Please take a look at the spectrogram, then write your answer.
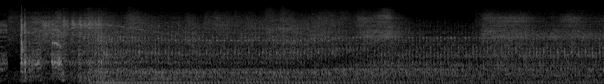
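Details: Diesel Hyundai i20 after replacing damaged engine mount that rubbed body causing rattle at start: starter crank, engine catches, settles into even diesel idle with no rubbing or rattle; fixed.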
